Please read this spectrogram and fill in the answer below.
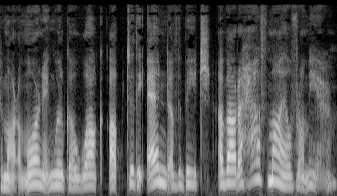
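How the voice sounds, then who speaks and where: Putting on a character voice, a woman sounds croaky and raspy at a medium pitch, speaking at a fairly slow pace in a dry, close sound with no echo. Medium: read story. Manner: mysterious, hushed storytelling.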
